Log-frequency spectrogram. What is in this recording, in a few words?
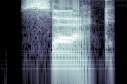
"sec", American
